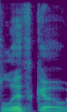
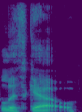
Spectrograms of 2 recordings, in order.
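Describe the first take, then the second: First: The last syllable rhymes with go. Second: The last syllable rhymes with cow. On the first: The speaker calls it right. "So it's" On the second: The speaker calls it wrong.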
